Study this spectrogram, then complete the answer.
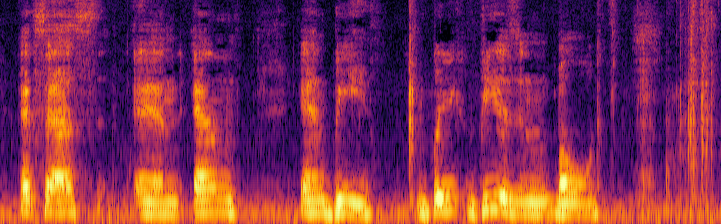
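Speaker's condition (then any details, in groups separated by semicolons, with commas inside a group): Mobius syndrome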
